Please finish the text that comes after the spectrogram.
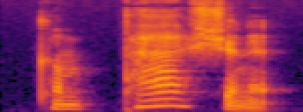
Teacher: We put the stress on the second syllable,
